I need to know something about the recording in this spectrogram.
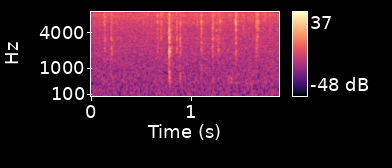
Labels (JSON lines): {"label": "ambient", "recorder": "HydroMoth"}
